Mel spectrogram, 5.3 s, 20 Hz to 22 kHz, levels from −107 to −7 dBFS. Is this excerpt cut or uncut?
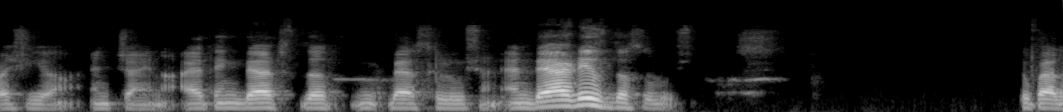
uncut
